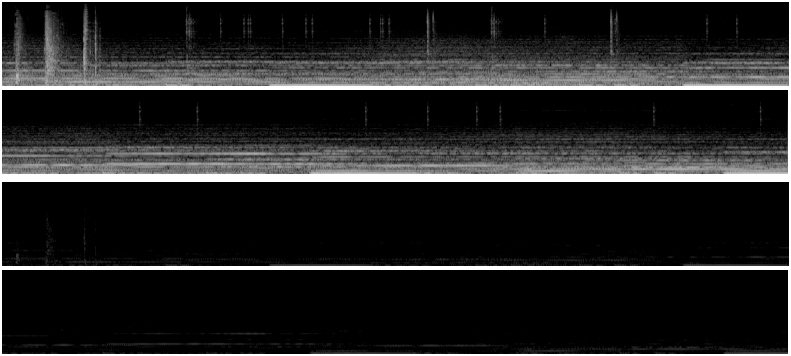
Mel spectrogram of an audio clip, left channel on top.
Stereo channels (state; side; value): quieter; right; 38.0 dB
